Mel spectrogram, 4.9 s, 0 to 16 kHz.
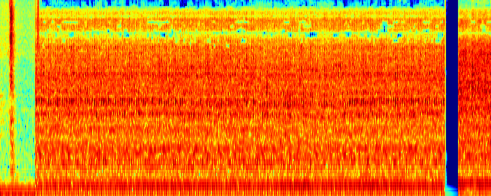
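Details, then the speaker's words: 2006 Jeep Wrangler TJ 4.0L, before a Flowmaster cat-back install; the rusted exhaust is separating and has a hole at the bottom: steady idle with an uneven puffing rasp, louder on acceleration. Exhaust leak. "you can also hear the bit of exhaust leak from there too and as soon as you accelerate you can really hear pretty good"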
